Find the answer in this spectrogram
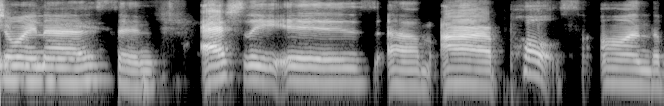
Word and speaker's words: Ashleigh: So is that Ashley or like Ashley? It's Ashley.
